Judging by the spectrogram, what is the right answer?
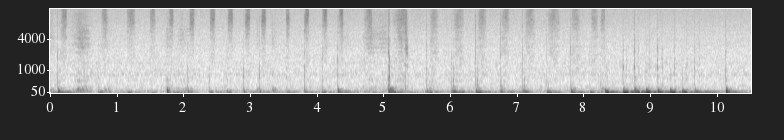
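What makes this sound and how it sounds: A single fingertip strokes and taps on the flat glass touchscreen of an iPad while painting an eye and picking a colour. Soft, dull, irregular taps and brief rubbing swipes sit mostly in the low range, each dying away almost at once, with a few louder thumps toward the end.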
